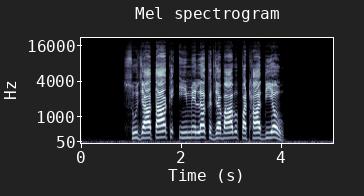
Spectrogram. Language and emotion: Maithili, neutral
